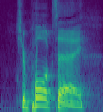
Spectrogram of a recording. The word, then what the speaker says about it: chipotle: Chipotle. – Okay. – What did I say? – Chipotle? – How do you say it? – Chipotle? – Chipotle. – You're putting the T and the L on the...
